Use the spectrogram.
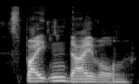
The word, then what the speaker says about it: Spuyten Duyvil: I don't know how to say it, but Spuyten Duyvil, devil. That in the Bronx. All that. Spuyten Duyvil. How do you say it? Spuyten Duyvil. Spuyten Duyvil? Yep.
